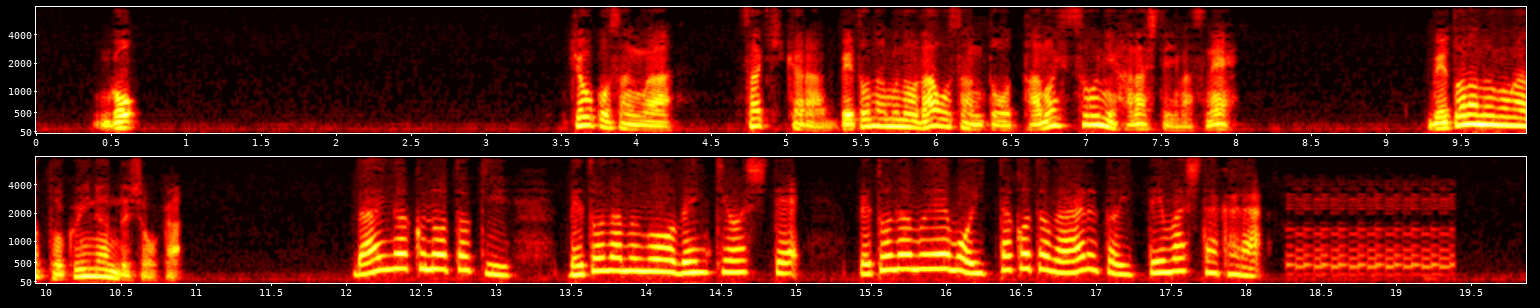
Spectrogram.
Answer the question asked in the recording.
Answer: 大学の時、ベトナム語を勉強してベトナムへも行ったことがあると言っていましたから、ベトナム語が得意なようですよ。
